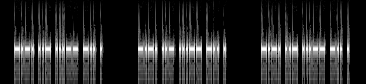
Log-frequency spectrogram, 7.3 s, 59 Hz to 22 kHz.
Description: Morse code, heard as a keyed tone, about 34 wpm, 700 Hz. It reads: CU3DE CU3DE CU3DE
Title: DXCC-100 Call Signs - 5 Characters - Repeated 3x - 35wpm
